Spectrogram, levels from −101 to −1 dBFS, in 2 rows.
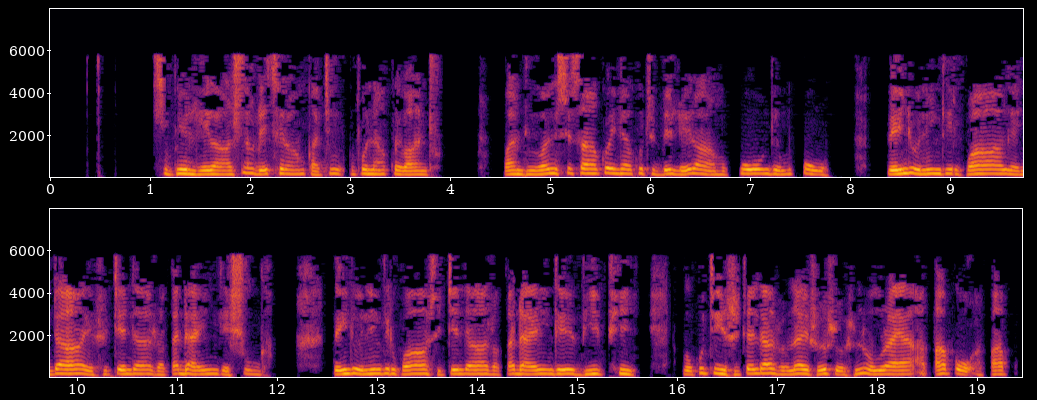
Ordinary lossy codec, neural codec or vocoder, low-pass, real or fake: MP3, 24 kbps; codec, 24 kHz, 3 kbps, HILCodec; 7.2 kHz; fake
